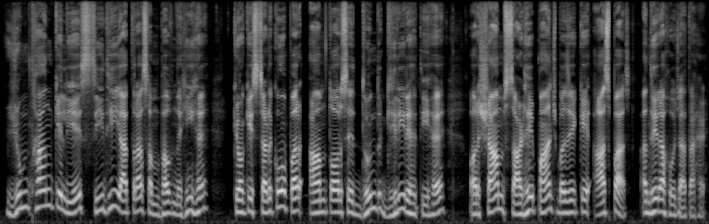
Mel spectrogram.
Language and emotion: Hindi, neutral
